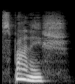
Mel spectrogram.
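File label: "spanish", English, British English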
